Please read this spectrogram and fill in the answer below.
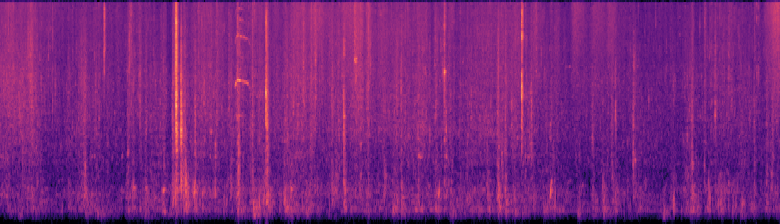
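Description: Sea water lapping and slapping against the hull of a small boat, with wind on the microphone and scattered sharp knocks and clicks, the loudest about three and a half seconds in.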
